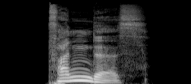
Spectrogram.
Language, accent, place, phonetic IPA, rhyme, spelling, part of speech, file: German, Germany, Berlin, [ˈp͡fandəs], -andəs, Pfandes, noun, De-Pfandes.ogg
- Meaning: genitive singular of Pfand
